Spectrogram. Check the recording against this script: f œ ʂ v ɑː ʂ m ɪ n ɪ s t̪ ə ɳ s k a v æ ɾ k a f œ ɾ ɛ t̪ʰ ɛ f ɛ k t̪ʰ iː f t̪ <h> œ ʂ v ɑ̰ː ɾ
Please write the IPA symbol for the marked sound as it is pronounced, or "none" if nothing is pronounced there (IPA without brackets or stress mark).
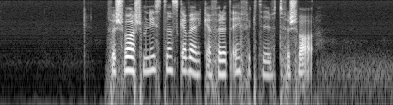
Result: f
